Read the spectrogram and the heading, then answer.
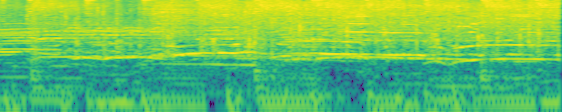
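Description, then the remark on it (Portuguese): A loud crowd cheers and whoops, with yells and shouts rising over a dense wash of noise that sounds like clapping, continuous for a few seconds, played as a sound effect on a radio programme. “Vocês, é, é, é assim, merece é, aplausos.”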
